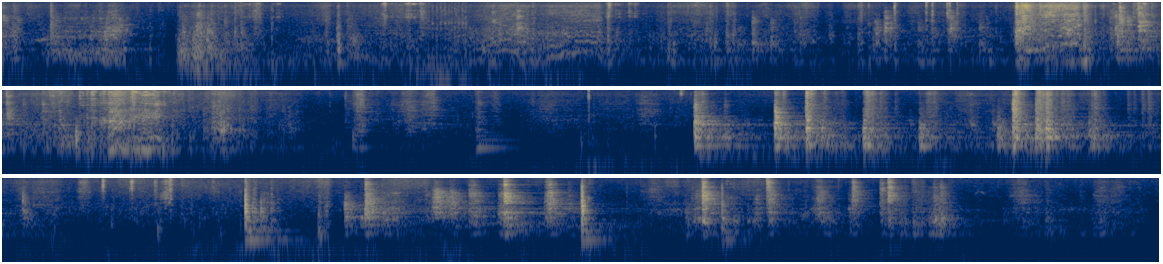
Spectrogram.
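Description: Handling sounds from unpacking a Blackstone tabletop griddle: rustling of its padded nylon carry bag and irregular clanks and knocks of the steel griddle being lifted and set down on a metal tailgate, with a few louder knocks in the second half.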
